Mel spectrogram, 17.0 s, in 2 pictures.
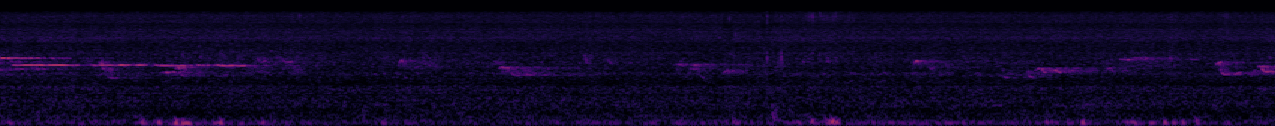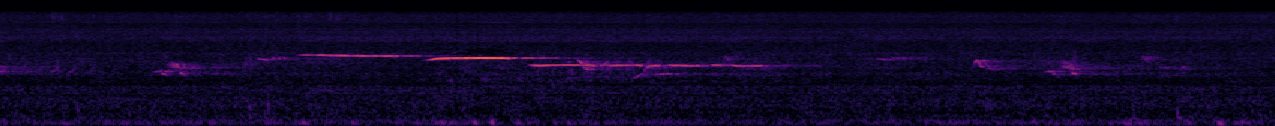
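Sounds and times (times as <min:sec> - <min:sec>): bird whistled notes: 0:00.0 - 0:01.8, 0:10.3 - 0:13.8
songbirds chirping: 0:00.0 - 0:17.0.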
